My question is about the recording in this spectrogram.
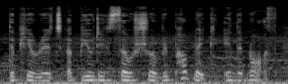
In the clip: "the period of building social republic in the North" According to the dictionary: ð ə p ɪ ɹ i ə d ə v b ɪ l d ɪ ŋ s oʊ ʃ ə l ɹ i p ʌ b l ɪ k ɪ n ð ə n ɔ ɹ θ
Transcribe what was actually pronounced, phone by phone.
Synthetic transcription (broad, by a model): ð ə p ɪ ɹ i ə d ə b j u d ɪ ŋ s oʊ ʃ ə l ɹ i p ʌ b l ɪ k ɪ n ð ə n ɔ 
